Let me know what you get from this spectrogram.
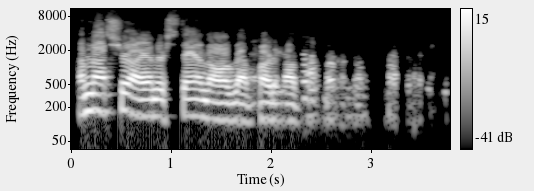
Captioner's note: speaking faintly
